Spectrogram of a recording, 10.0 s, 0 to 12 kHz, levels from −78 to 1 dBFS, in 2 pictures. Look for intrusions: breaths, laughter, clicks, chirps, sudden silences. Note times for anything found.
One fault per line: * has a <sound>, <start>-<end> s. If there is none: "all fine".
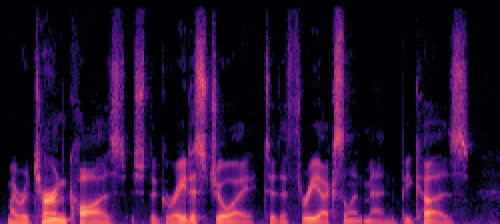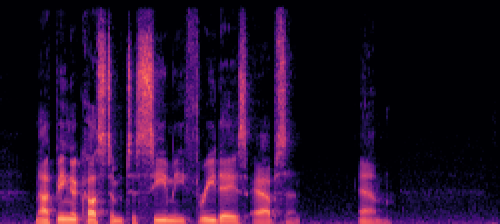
all fine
